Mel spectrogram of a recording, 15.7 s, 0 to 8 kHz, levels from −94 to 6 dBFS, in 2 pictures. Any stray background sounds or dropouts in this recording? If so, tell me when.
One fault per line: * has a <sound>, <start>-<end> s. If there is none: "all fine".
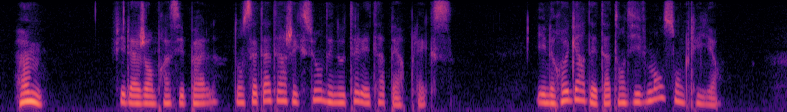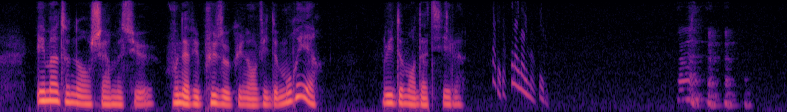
* has a chirp, 12.8-13.4 s
* has a laugh, 14.6-15.4 s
